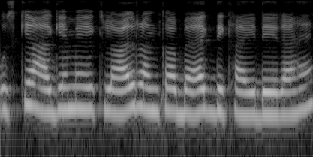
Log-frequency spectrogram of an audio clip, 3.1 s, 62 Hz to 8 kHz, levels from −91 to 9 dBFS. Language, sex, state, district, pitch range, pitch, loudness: Hindi, female, Bihar, Darbhanga, 240-270 Hz, 255 Hz, -27 LUFS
